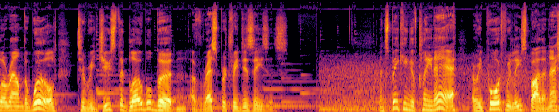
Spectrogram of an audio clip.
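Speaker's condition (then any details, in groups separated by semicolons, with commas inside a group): No condition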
